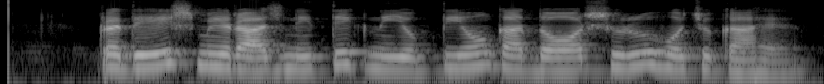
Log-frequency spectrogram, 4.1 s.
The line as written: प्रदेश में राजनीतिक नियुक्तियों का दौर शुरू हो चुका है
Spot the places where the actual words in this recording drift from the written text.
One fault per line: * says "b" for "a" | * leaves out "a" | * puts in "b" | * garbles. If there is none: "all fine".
all fine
